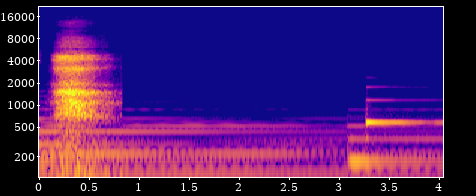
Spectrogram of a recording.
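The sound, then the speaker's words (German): A single deep, audible breath during a guided breathing exercise, airy and fairly loud, fades into a soft sustained musical drone that shifts to a new, brighter chord near the end. “Und ein letztes Mal tief einatmen und wieder ausatmen.”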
